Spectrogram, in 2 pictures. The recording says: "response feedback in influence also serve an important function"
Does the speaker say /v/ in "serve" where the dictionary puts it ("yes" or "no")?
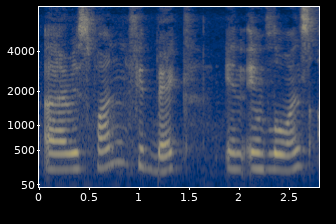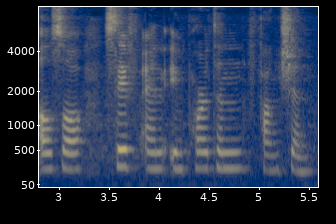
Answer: no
